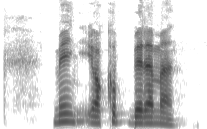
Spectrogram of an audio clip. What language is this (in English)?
Uzbek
